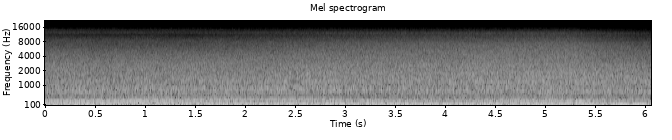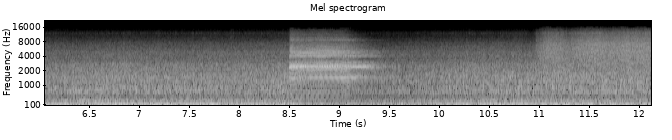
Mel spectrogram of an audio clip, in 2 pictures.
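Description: Automatic tunnel car wash equipment running with a steady machine hum that drops out about five seconds in. A short loud buzzer sounds about three-quarters of the way through, and near the end the water spray jets start hissing onto the truck.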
